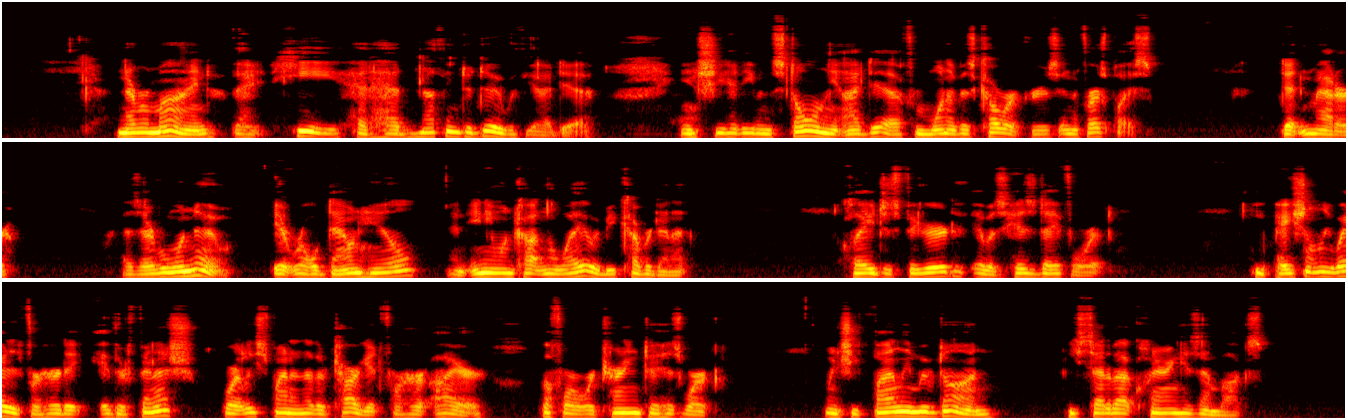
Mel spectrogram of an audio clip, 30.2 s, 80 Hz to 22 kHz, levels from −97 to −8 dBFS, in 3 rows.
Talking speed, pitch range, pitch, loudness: 175 wpm, 105-125 Hz, 115 Hz, -36 LUFS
